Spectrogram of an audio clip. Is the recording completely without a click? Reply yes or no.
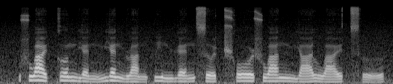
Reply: yes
